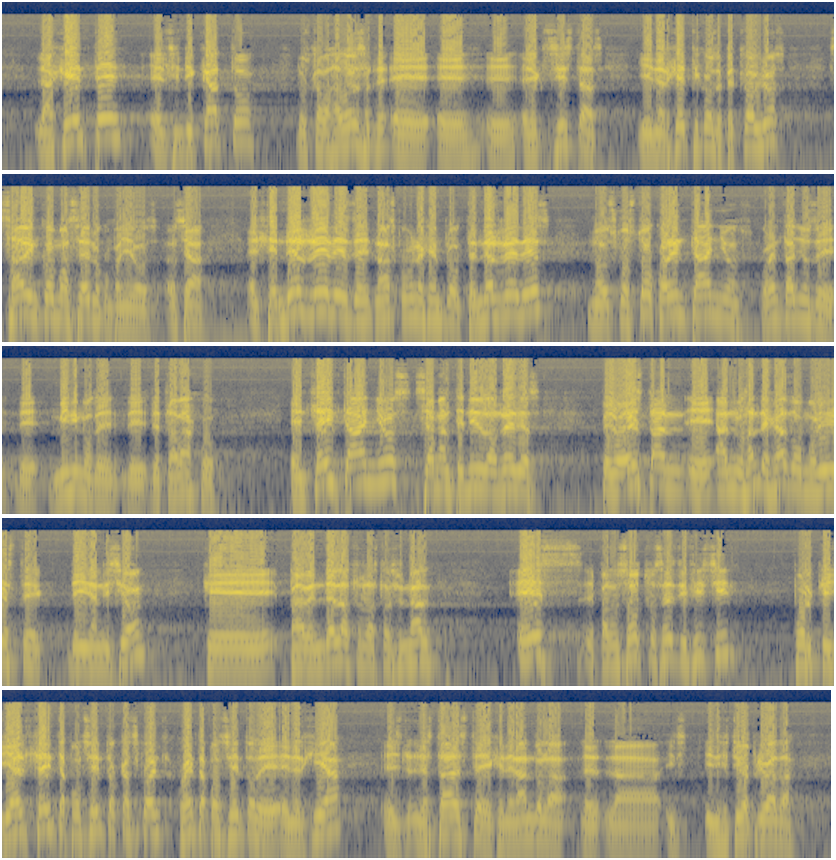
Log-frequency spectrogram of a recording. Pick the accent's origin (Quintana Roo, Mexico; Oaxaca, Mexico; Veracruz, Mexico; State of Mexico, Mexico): State of Mexico, Mexico; Amecameca; Yo soy de electricista, soy obrero y también soy aquí de Ameca Meca, de Centlalpan.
